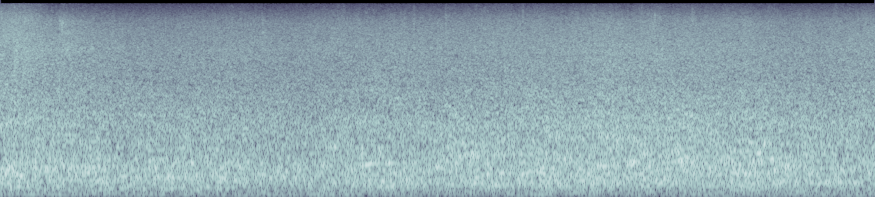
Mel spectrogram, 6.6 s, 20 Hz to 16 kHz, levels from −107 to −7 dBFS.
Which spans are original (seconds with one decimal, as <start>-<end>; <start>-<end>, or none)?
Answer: none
